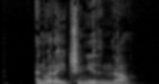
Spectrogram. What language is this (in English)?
Kabyle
